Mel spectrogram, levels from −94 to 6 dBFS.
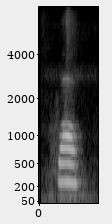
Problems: low volume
